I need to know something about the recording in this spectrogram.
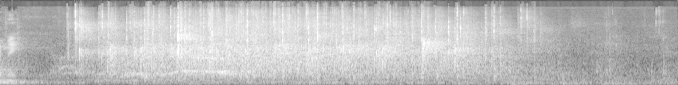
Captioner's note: audience applauding; audience cheering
